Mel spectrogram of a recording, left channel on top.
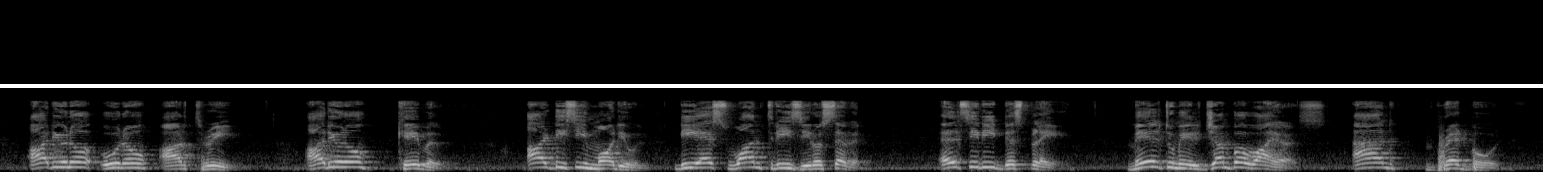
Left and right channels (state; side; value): silent; left; digital silence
